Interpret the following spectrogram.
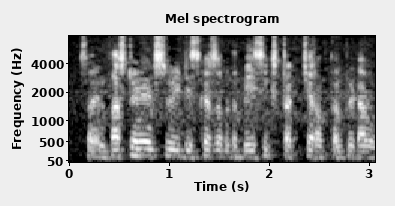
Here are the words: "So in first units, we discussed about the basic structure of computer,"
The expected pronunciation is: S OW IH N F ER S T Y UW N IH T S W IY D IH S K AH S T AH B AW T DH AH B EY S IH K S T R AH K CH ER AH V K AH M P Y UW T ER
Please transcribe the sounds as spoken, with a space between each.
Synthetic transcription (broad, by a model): S OW IH N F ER S T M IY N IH T S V IY D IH S K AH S AH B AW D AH B EY S IH K S T R AH K CH ER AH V K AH M P Y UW T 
